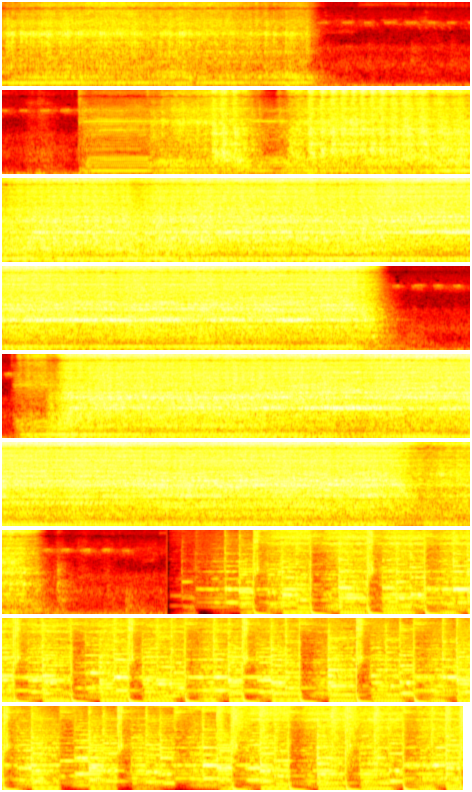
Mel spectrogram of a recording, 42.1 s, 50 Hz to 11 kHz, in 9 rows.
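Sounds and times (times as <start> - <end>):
electric drill running under load: 0.0 - 3.2, 5.5 - 17.9, 18.9 - 28.5, 30.6 - 37.8.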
